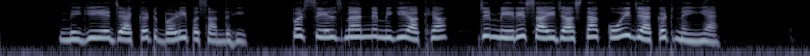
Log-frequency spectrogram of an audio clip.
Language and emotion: Dogri, sad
